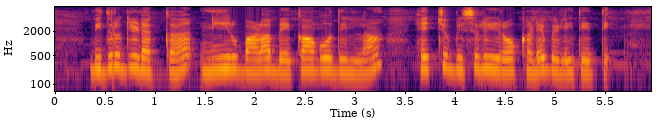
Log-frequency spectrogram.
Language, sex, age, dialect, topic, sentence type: Kannada, female, 31-35, Dharwad Kannada, agriculture, statement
